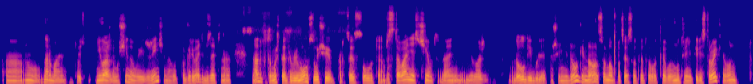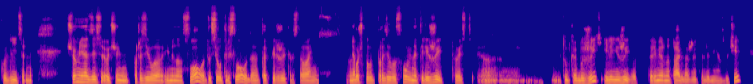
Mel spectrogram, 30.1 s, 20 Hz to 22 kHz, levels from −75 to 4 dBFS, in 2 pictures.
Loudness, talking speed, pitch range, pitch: -20 LUFS, 165 wpm, 100-115 Hz, 110 Hz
